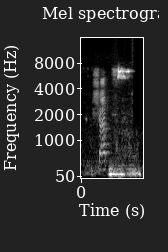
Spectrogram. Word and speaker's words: Schatz: So, this, look again, this sound at the end must come. Schatz. शख्स Shark. Schatz. Schatz. Look Schatz. at my face. Again, look at my face. Place your tongue between the teeth and say Schatz.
